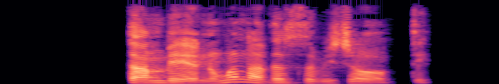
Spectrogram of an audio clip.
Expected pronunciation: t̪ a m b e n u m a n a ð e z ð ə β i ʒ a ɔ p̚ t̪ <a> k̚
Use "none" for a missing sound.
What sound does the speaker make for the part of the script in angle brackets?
i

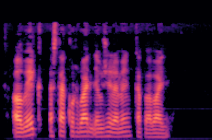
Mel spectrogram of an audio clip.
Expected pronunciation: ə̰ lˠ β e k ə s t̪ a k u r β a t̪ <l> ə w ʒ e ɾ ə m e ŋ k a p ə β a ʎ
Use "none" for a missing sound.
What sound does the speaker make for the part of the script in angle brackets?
ʎ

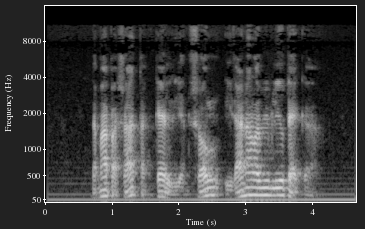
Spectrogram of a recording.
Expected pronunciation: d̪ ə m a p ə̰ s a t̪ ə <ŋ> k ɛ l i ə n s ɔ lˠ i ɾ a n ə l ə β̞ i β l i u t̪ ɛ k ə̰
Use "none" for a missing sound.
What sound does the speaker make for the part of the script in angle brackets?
ŋ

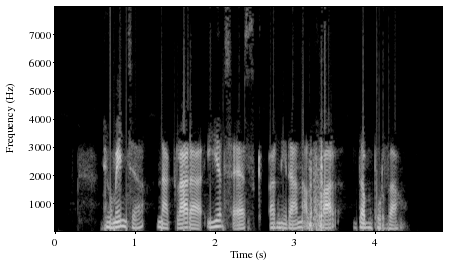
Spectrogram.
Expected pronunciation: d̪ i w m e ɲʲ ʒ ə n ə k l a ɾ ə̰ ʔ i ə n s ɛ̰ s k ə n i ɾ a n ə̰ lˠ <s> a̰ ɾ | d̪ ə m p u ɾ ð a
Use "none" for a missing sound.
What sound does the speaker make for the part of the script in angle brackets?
f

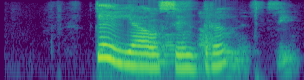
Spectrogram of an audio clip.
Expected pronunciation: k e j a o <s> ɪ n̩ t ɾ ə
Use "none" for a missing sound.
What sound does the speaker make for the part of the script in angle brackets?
s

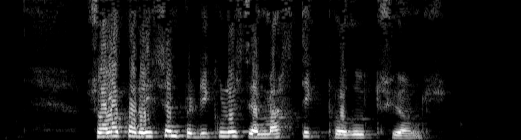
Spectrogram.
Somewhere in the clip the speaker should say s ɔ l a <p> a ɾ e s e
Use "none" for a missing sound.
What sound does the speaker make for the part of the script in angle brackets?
p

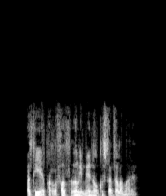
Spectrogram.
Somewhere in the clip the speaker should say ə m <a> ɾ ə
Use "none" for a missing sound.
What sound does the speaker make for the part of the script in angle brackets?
a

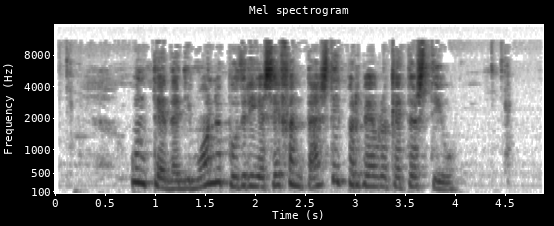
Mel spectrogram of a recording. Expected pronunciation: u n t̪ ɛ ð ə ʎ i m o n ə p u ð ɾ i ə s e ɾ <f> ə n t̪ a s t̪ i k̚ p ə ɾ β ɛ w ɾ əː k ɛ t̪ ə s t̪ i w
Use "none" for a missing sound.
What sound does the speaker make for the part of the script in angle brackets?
f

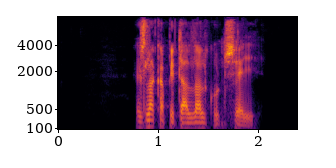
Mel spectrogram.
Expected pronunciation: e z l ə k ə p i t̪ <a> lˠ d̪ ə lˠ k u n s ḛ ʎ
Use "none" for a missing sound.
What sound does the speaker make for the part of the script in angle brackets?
a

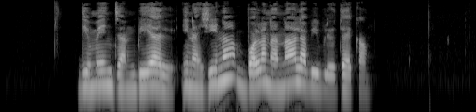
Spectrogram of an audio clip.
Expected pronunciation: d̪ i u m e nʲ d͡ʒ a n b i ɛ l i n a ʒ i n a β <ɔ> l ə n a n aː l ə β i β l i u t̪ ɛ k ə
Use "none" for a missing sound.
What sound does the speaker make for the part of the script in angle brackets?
ɔ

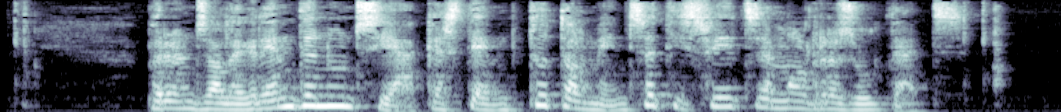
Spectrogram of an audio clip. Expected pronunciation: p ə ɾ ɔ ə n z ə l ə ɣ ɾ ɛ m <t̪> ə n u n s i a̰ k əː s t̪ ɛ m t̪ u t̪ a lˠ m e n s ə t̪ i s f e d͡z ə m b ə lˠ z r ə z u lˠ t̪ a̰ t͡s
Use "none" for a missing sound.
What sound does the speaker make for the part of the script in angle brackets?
d̪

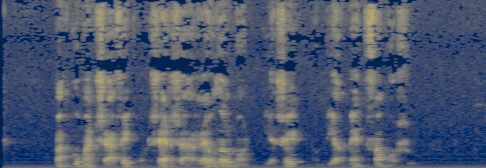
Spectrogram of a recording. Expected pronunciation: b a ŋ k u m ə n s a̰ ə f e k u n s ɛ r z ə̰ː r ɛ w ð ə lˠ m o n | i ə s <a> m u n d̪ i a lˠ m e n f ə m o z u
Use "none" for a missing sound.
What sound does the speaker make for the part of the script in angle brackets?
e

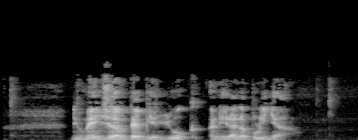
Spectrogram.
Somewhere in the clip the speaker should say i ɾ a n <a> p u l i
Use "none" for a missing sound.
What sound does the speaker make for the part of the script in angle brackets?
ə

